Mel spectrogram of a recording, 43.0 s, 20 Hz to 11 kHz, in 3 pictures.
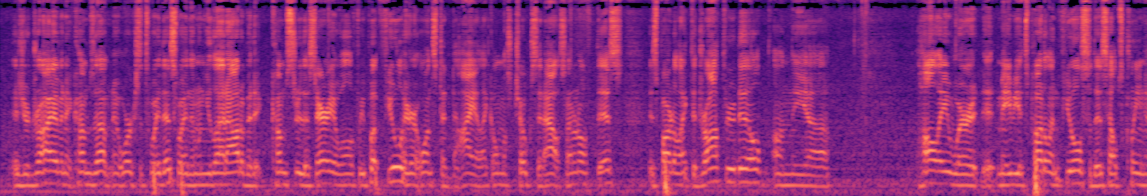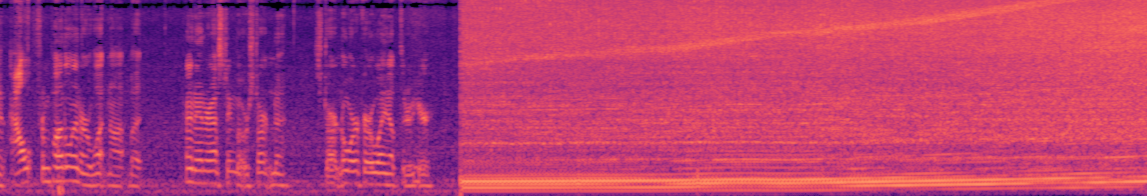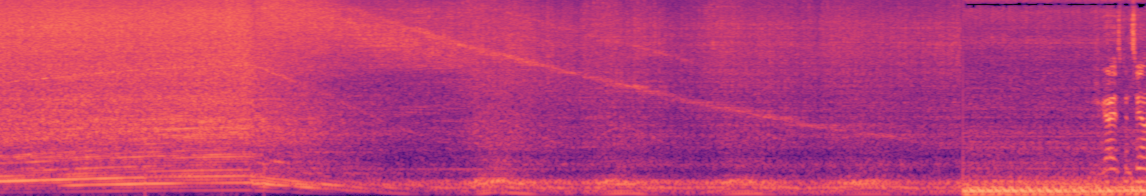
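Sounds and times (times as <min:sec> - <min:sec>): car engine revving: 0:20.1 - 0:43.0
high whine: 0:20.1 - 0:43.0.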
